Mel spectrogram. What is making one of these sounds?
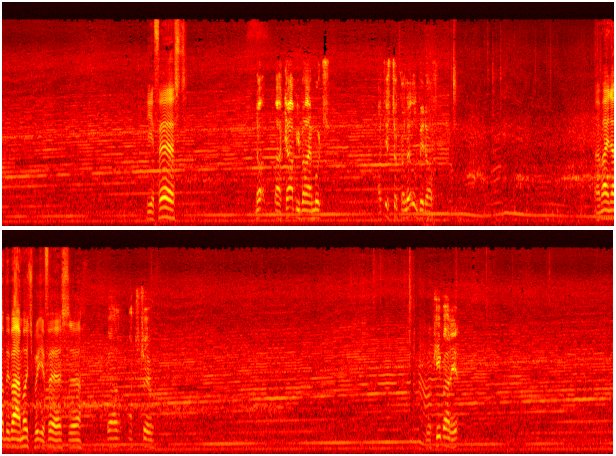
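A race car engine hums steadily.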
